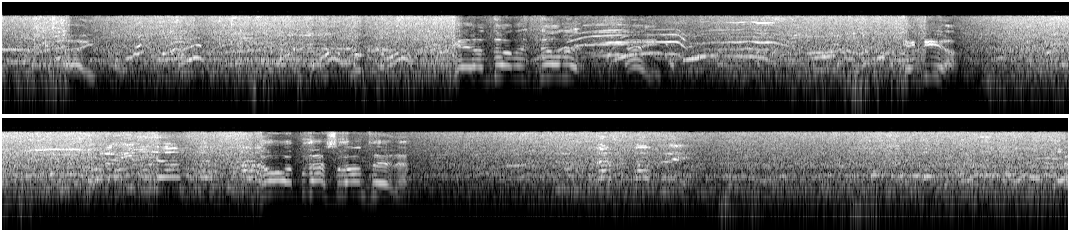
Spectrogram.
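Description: Tsunami surge rushing inland as a steady wash of water noise, with people shouting over it throughout.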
